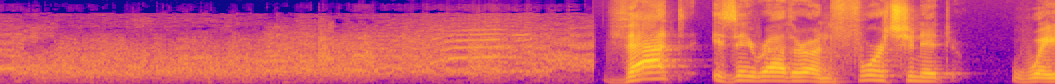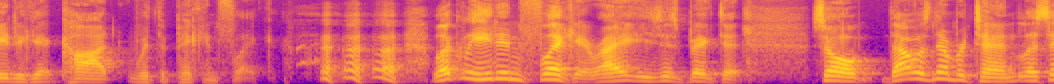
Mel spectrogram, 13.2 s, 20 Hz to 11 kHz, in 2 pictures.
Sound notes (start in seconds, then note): 8.4 laughs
